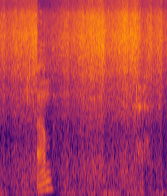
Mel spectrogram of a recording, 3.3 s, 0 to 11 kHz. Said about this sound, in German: So, dass mein eigentlich präferierter H4N mit diesem Wind hier gar nicht klarkommt. Deswegen, es ist windig und es ist einigermaßen kühl und da bin ich wieder.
